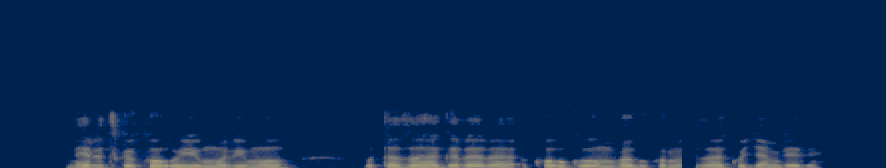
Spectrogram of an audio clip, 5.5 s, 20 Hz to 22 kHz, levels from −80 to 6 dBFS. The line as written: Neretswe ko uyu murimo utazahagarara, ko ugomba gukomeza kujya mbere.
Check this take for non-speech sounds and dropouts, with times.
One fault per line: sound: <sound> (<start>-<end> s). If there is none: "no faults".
sound: dropout (4.3-4.4 s)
